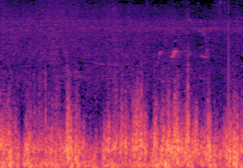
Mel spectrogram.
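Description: Wind buffeting the microphone: an irregular, gusting low rumble.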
